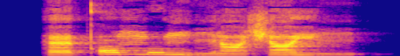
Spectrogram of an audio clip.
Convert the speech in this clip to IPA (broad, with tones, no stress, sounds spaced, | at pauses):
ɛ˨ kʼ ɔ˦ m o˦ ŋ i˨ ɾ ã˨ ʃ ã˦ j i˨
